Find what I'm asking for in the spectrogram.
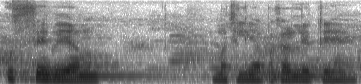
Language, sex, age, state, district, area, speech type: Hindi, male, 45-60, Uttar Pradesh, Hardoi, rural, spontaneous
